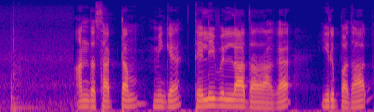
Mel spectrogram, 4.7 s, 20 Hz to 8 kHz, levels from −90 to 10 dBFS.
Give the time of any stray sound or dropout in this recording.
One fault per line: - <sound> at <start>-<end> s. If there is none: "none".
- thud at 0.1-0.7 s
